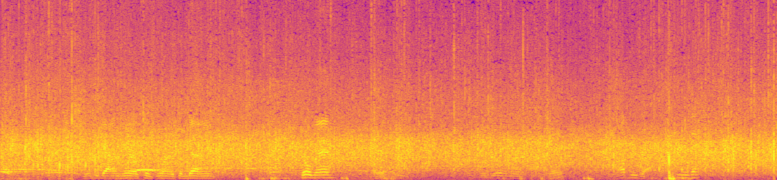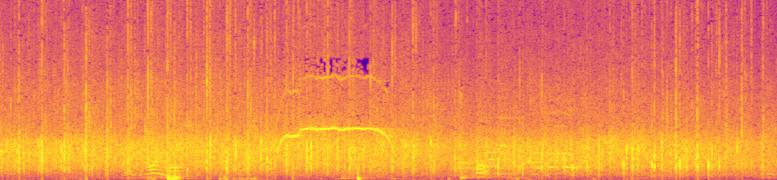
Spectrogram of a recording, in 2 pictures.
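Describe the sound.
Audience applause welcomes a church founder and author onto the stage: a steady, dense wash of clapping that lasts about twenty seconds, with a few voices mixed in near the start.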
